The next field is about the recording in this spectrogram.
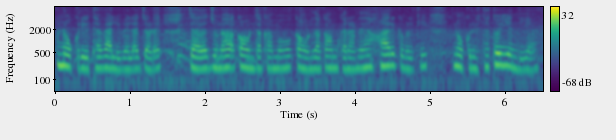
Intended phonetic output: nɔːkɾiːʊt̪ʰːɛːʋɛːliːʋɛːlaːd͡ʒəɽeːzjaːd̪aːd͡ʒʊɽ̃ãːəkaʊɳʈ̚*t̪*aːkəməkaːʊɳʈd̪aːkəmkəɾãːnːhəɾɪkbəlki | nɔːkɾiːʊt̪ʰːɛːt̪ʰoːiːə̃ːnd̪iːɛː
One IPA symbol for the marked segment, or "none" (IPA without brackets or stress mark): d̪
